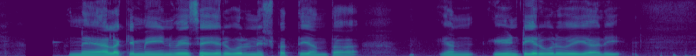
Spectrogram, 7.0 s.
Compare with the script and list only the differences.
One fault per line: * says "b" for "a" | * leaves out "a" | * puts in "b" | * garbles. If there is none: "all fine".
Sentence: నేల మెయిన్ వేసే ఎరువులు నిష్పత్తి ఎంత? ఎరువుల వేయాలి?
* puts in "కి"
* puts in "ఏంటి"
